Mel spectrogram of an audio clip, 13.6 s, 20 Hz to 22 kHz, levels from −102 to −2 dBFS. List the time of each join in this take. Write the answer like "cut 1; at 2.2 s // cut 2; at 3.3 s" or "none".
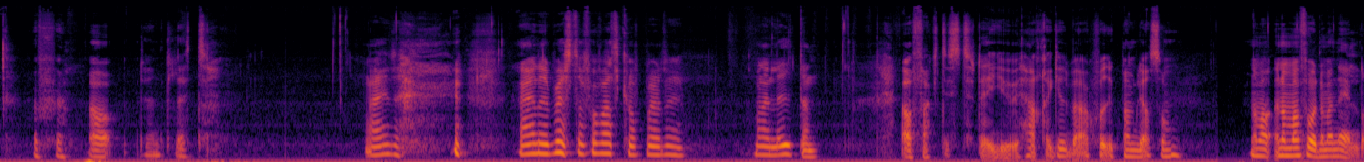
none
